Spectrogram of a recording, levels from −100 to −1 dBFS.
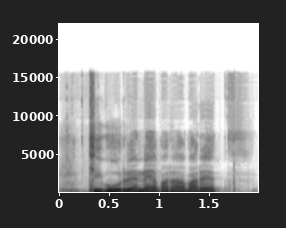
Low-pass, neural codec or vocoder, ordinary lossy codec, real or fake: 14.4 kHz; none; Opus, 16 kbps; real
